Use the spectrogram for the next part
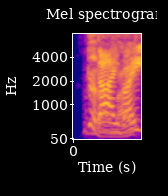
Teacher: So the thing about Australian accent is it's very similar to Cockney, but you got to shove all the sound up through your nose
